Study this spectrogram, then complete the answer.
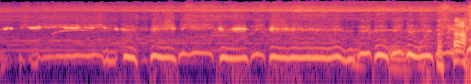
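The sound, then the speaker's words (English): A short tune carried in a moderately loud whistle-like tone produced by a vagina, wavering through several phrases without pause, ending in a brief noisy flourish; no one speaks. “I'll sing the song and then I'll point to your Vajiji and the Vajiji can whistle.”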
